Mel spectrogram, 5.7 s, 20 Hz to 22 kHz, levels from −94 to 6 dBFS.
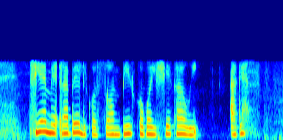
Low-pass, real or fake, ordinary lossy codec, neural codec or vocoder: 3.6 kHz; real; none; none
